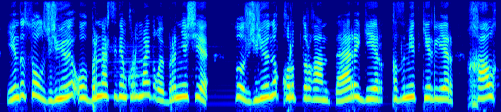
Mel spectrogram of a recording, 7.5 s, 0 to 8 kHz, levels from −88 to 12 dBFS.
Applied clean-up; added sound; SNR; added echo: classical method spectral subtraction.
